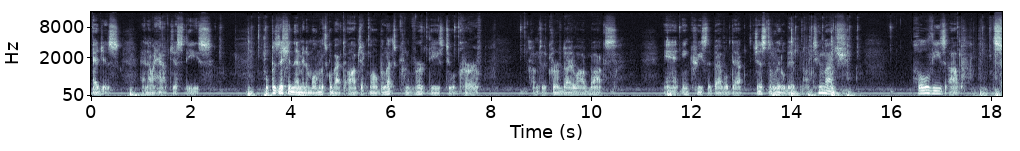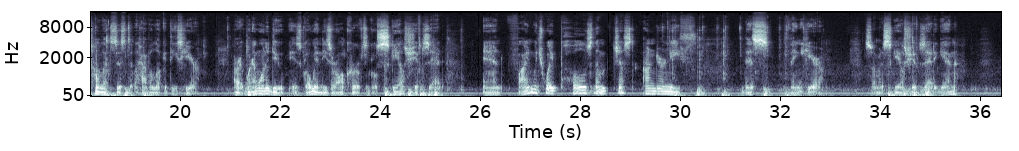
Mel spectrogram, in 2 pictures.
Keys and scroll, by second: 0.7 a, 4.1 Tab, 18.5 alt+a, 24.0 Tab, 24.0 s, 24.7 shift+z, 34.1 s, 34.6 shift+z.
